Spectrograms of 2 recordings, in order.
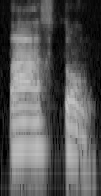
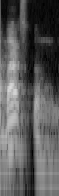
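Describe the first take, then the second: First: Bastón with the stress on TÓN; stress on final syllable. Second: Bastón stressed on BÁS; stress on first syllable. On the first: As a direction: lean on the ó of bastón. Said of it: "lleva tilde en la O". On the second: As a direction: move the weight onto the a of bastón. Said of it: "si yo le pongo la tilde en la A". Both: Shown as a demonstration.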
